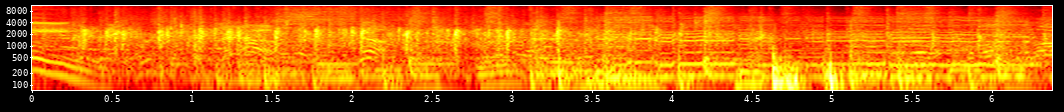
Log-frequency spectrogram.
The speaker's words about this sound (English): All right, ladies and gentlemen, big round of applause.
